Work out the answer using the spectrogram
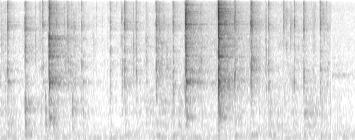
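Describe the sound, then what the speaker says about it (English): Guacamole with jalapeno mixed in a bowl, giving repeated close clicks and scrapes of a utensil against the bowl in an uneven rhythm over a soft background, no voices. "And then just give it a good mix so that you don't have one giant spicy bite"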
